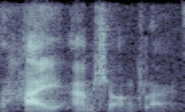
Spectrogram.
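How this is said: It sounds relaxed and natural.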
